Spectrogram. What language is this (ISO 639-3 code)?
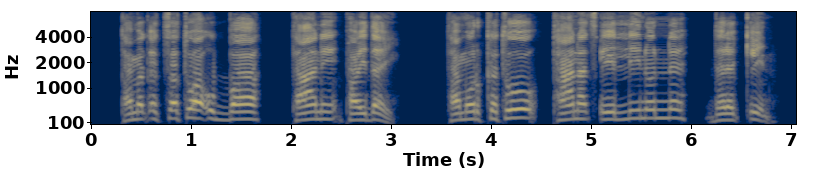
dwr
